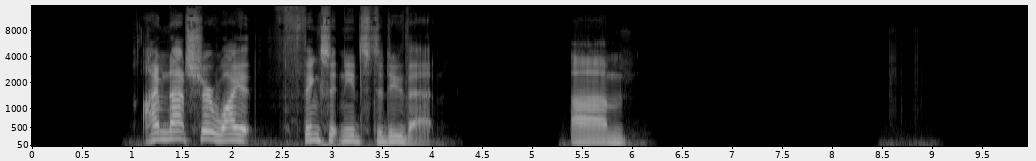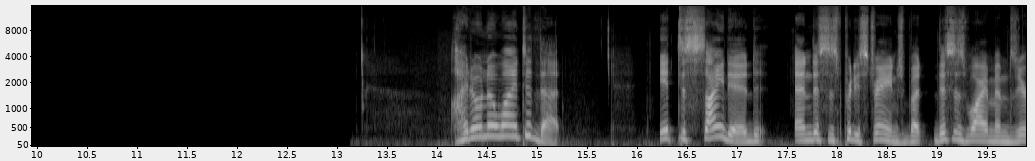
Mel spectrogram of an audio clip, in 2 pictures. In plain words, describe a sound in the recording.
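A man talks calmly into a close microphone, pausing now and then.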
